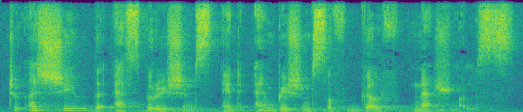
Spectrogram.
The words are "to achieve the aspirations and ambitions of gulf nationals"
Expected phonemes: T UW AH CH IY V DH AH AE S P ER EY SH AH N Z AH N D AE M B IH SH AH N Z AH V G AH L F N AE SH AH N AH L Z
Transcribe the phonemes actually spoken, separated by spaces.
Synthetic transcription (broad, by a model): T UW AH SH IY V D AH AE S P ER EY SH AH N S AH N D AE M B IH SH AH N S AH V G AH L F N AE SH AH N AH L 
